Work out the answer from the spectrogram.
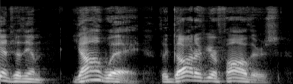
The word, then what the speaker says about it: Yahweh: the children of Israel Yahweh the old translations was Jehovah but that's not the correct pronunciation it's Yahweh the god of your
